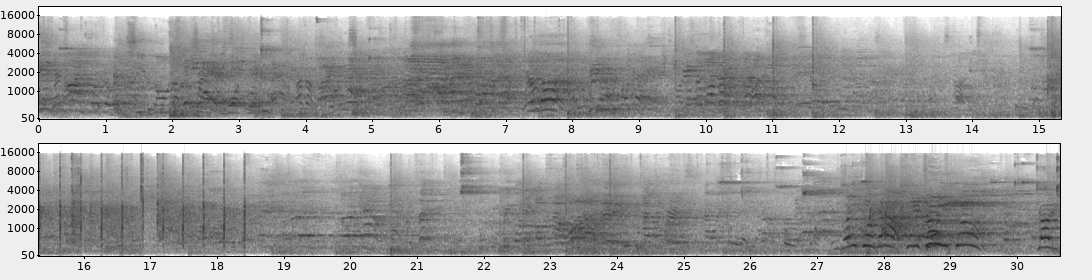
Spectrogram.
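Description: A basketball bouncing on a wooden gym floor, a quick run of sharp bounces in the middle, with indistinct voices of players and spectators echoing in a large hall throughout and louder shouting near the end.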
